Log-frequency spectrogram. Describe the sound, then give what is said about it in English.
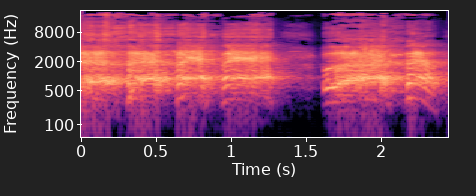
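A voice imitates coughing: a quick run of harsh, rhythmic coughs, a brief pause, then a second burst of rapid coughs, loud and dry, imitating a man coughing while holding a cup of tea in front of his face. “Anyways, as he's holding it in front of his face while I get in, he's coughing.”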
